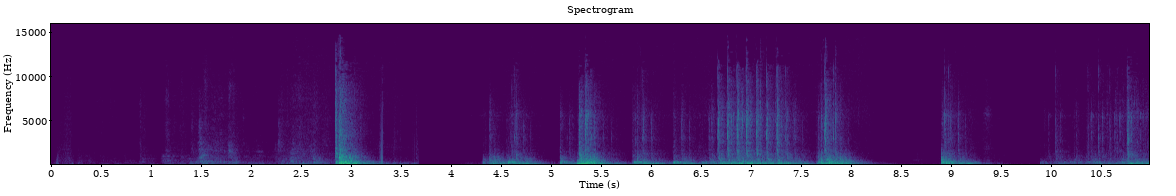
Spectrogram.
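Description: Heavy thuds and banging against a closed wooden door, in a string of loud bursts. The hardest single thud comes about three seconds in, followed by longer spells of banging and rattling.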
